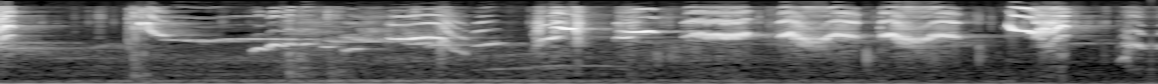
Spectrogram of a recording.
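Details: Oriental magpie-robin (kacer) song in a fast lure recording: long sliding whistles, then rhythmic buzzy, harsh notes repeated about every third of a second, with a constant low hum beneath.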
